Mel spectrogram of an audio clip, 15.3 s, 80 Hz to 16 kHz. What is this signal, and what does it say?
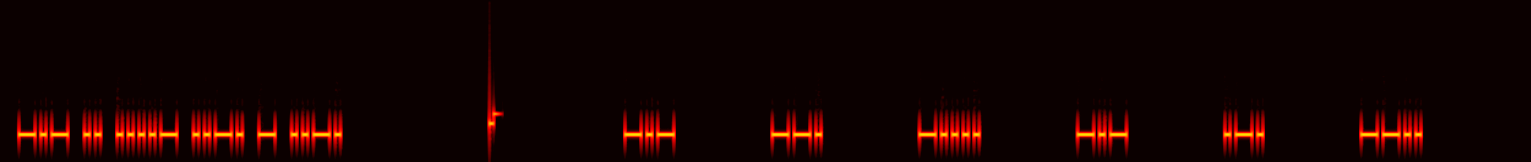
Morse code, heard as a keyed tone, about 22 wpm, spaced as for 11 wpm, 700 Hz. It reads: KI4FTF KG6KRZ
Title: USA Call Signs - 6 Characters - 6x Character Spacing - 22wpm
